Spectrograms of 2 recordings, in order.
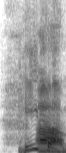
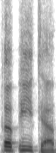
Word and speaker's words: Pipa: Pipa, not Pepita, but Pipa.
